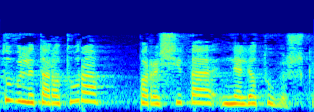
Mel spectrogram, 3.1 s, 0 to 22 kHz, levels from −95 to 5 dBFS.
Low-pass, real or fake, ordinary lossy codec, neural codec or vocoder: 7.2 kHz; real; MP3, 64 kbps; none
